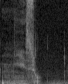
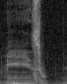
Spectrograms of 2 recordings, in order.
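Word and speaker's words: 水: Si tu veux de l'eau, si tu veux dire eau, donc water, c'est mizu, mizu, mizu, mizu, mizu.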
